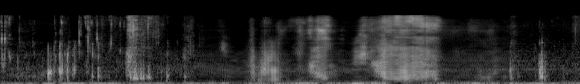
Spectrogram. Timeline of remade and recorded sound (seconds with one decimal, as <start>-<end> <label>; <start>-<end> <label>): 0.0-2.0 recorded; 2.0-5.1 remade; 5.1-5.8 recorded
